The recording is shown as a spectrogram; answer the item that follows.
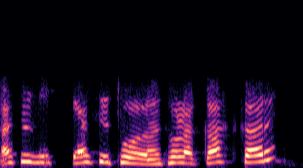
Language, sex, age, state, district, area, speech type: Kashmiri, female, 30-45, Jammu and Kashmir, Bandipora, rural, conversation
